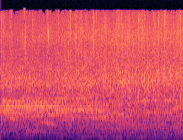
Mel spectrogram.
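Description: Steady, loud applause from a crowd at a university alumni event, given as another round of applause for two performers. It fills the whole clip, a dense wash of clapping hands with no pauses and no voices breaking through.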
